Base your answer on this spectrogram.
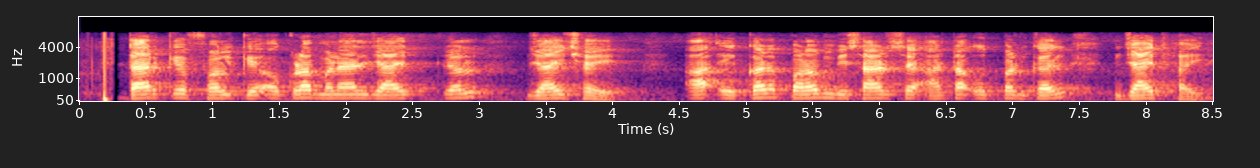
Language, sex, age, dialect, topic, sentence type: Magahi, male, 31-35, Western, agriculture, statement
